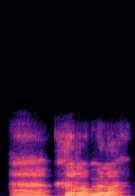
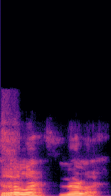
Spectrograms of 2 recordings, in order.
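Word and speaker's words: Kröller-Müller: How do you pronounce that museum? Kruller-Müller. Yes. Kruller-Müller. Kruller-Müller, because Dad and the soldiers had helped remove paintings, but they couldn't find a use for it.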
